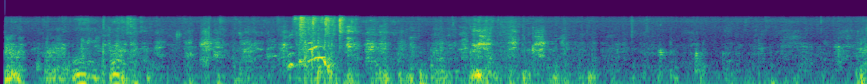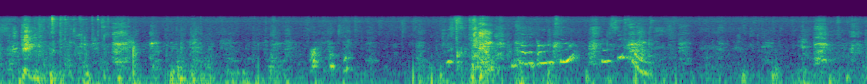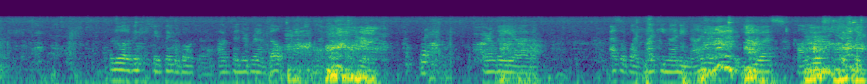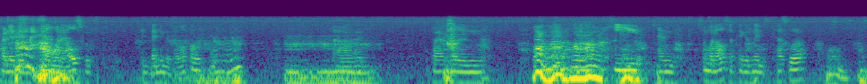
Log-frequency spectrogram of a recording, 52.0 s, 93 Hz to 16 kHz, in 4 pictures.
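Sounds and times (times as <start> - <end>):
dogs growling: 0.1 - 10.6, 12.3 - 28.2, 29.8 - 34.3, 35.6 - 40.3, 41.7 - 44.8, 45.6 - 52.0
dogs panting: 0.1 - 28.8, 29.6 - 40.0, 45.7 - 52.0.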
